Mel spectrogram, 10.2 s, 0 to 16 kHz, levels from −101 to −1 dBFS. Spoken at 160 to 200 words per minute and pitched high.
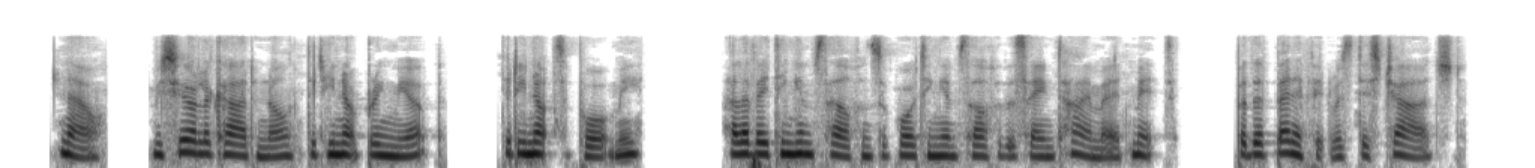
Yes: average, 175 wpm; high, 200 Hz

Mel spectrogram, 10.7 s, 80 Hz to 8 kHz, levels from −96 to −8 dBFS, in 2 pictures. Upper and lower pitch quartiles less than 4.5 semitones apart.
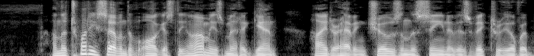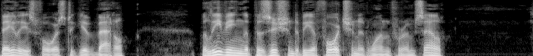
Yes: average, 3.8 semitones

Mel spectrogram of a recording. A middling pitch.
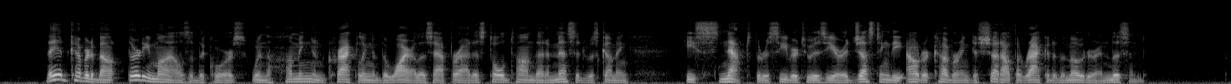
No: low, 100 Hz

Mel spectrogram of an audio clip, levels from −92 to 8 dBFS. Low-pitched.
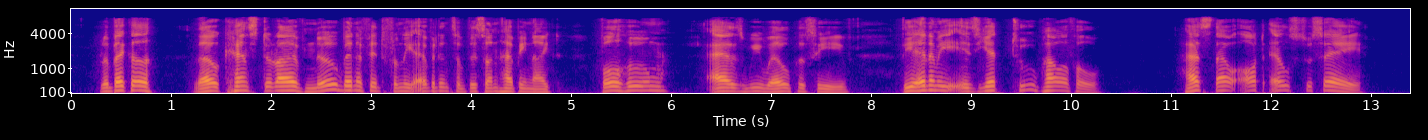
No: medium, 145 Hz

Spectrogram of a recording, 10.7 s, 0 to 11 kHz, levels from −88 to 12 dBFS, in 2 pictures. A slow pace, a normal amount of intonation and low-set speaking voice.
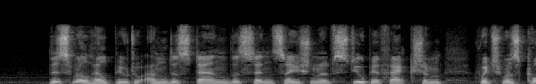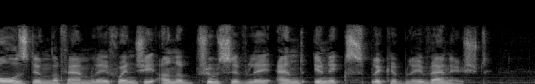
Yes: slow, 125 wpm; average, 4.2 semitones; low, 130 Hz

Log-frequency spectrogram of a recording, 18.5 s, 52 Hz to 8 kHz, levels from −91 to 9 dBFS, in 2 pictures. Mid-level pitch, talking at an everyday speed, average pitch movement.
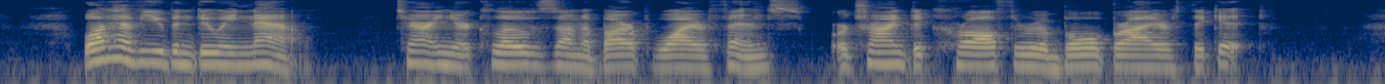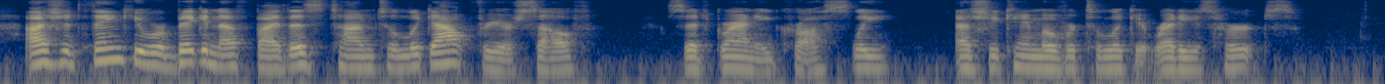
Yes: medium, 150 Hz; average, 165 wpm; average, 3.8 semitones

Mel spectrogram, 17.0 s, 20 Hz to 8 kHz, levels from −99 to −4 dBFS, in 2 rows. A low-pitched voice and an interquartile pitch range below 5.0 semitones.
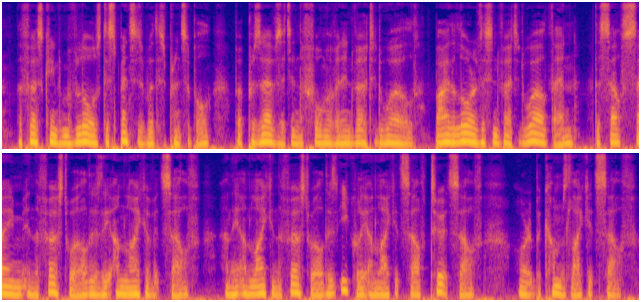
Yes: low, 100 Hz; average, 2.9 semitones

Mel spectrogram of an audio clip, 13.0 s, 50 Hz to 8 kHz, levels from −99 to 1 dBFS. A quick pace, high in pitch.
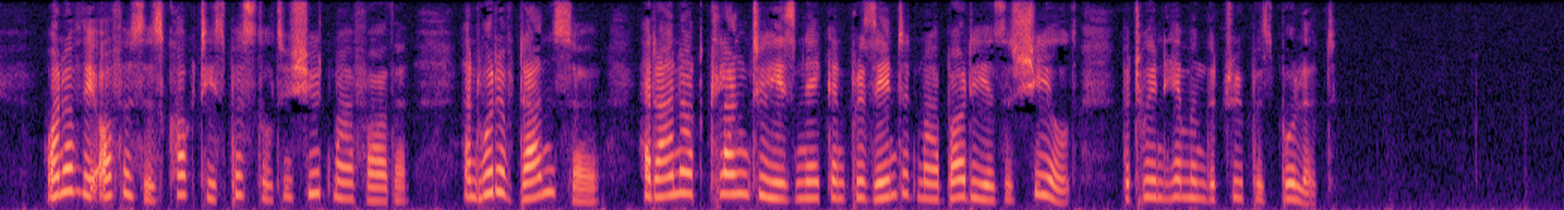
No: average, 165 wpm; high, 235 Hz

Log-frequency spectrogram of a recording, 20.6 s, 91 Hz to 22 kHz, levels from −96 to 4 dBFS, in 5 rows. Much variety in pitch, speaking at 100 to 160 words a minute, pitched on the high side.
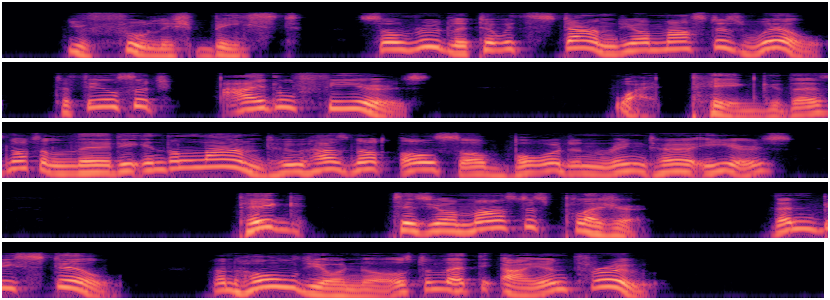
Yes: wide, 7.6 semitones; average, 145 wpm; high, 200 Hz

